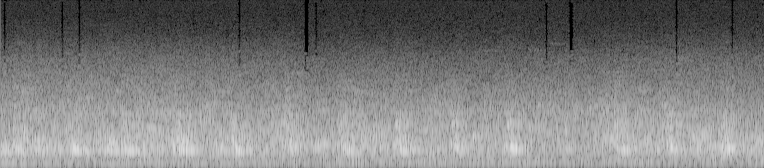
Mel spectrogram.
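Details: At Old Friends Senior Dog Sanctuary, several senior dogs in the outside yard get excited while Titus walks past. Mid-pitched barks come in quick bursts about twice per second, with a constant low rumble behind them.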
